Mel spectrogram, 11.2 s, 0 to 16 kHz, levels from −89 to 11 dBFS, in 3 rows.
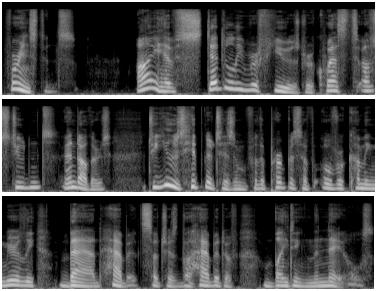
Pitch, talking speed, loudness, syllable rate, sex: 165 Hz, 160 wpm, -20 LUFS, 5.4 syllables/s, male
